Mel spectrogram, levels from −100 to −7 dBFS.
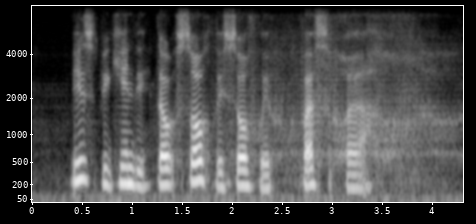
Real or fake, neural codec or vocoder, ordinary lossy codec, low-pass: fake; autoencoder, 22.05 kHz, a latent of 192 numbers a frame, VITS, trained on many speakers; Opus, 24 kbps; 7.2 kHz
